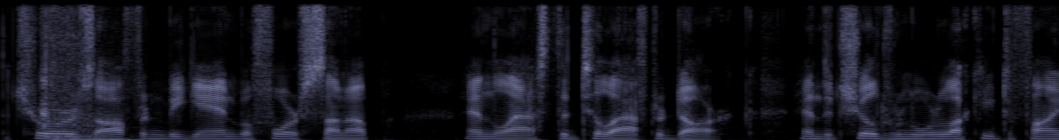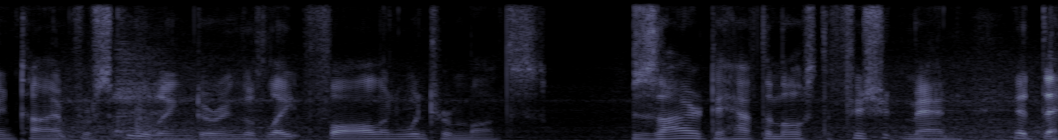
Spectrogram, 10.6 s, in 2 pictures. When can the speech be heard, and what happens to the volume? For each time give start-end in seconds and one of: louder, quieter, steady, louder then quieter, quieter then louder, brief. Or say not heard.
0.0-10.5 steady.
